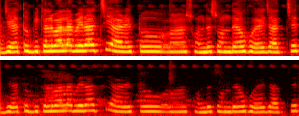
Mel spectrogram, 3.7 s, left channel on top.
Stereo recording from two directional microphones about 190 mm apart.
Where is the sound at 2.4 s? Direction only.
35° left (ahead or behind).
